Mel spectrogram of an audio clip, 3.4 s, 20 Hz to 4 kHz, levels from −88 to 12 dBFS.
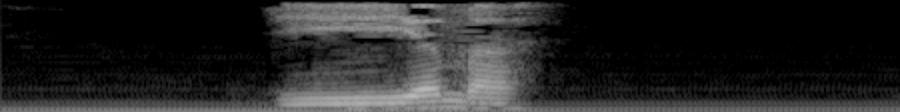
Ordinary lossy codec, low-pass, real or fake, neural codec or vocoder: MP3, 16 kbps; 3.6 kHz; real; none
